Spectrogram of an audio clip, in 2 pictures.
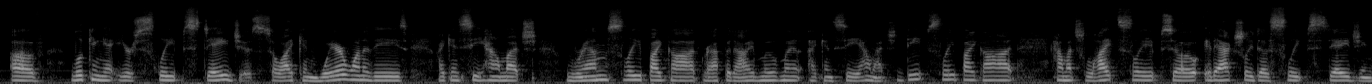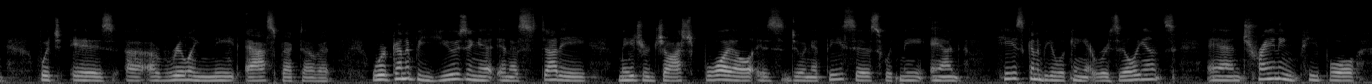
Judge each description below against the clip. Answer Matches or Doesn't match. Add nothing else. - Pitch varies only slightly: Matches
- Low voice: Doesn't match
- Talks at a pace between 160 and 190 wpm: Matches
